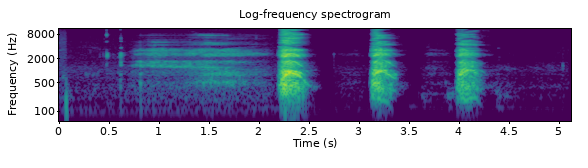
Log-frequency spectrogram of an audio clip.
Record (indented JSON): {
  "exhalation_length": "5.1 s",
  "exhalation_amplitude": 27515,
  "exhalation_signal_mean_std_ratio": 0.24,
  "survey_phase": "alpha (2021-03-01 to 2021-08-12)",
  "age": "18-44",
  "gender": "Male",
  "wearing_mask": "No",
  "symptom_cough_any": true,
  "symptom_new_continuous_cough": true,
  "symptom_onset": "2 days",
  "smoker_status": "Ex-smoker",
  "respiratory_condition_asthma": true,
  "respiratory_condition_other": false,
  "recruitment_source": "Test and Trace",
  "submission_delay": "2 days",
  "covid_test_result": "Positive",
  "covid_test_method": "RT-qPCR",
  "covid_ct_value": 19.7,
  "covid_ct_gene": "N gene",
  "covid_ct_mean": 20.3,
  "covid_viral_load": "230000 copies/ml",
  "covid_viral_load_category": "Low viral load (10K-1M copies/ml)"
}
